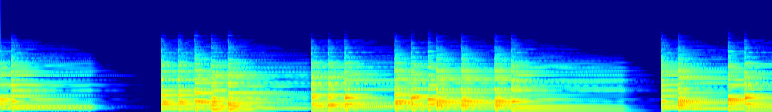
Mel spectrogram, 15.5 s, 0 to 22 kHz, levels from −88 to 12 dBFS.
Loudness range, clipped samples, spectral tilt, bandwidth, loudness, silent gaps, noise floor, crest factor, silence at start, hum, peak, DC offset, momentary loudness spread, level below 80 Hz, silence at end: 7 LU; under 0.1%; -10 dB/octave; 5.8 kHz; -19 LUFS; none; -81 dBFS; 16 dB; 0 s; none; -4 dBFS; under 0.1%; 16 LU; -44 dBFS; 0 s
